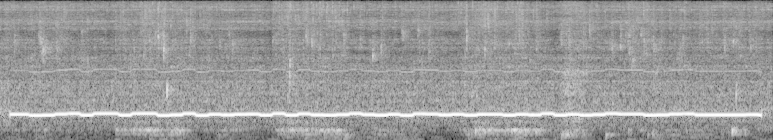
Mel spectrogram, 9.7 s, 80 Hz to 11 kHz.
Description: FT8 (one signal), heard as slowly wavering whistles, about 6.25 baud, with radio static, a narrow filter, room echo and the noise of a restroom.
